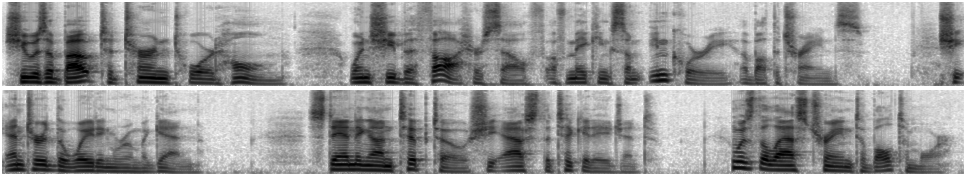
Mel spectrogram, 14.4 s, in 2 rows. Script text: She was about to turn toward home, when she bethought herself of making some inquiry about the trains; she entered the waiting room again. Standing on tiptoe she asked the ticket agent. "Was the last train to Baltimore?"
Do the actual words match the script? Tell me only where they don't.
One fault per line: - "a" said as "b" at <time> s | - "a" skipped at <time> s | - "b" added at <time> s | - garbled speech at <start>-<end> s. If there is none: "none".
none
